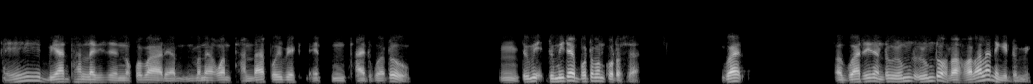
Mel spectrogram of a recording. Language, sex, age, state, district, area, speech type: Assamese, male, 45-60, Assam, Tinsukia, rural, conversation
